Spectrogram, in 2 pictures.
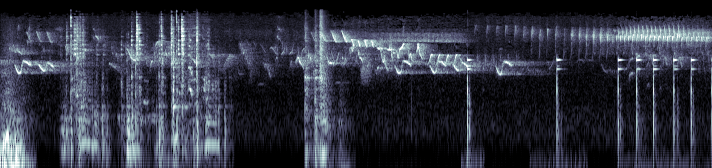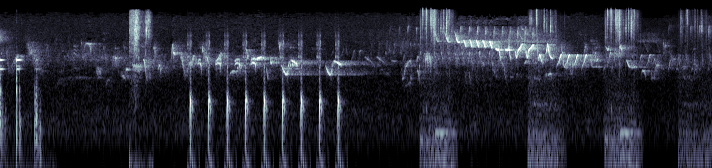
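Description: Birds chirping and tweeting in quick high calls, over a series of sharp clicks and knocks, including a fast regular run of clicks about two-thirds of the way through.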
